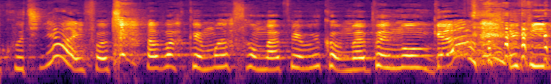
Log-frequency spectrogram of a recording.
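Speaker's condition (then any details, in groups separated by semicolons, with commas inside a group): Cerebral palsy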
